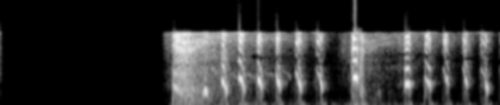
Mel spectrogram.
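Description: High-pitched laughter in quick 'ha-ha' bursts, each sliding down in pitch, about six a second, starting after a moment of dead silence.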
